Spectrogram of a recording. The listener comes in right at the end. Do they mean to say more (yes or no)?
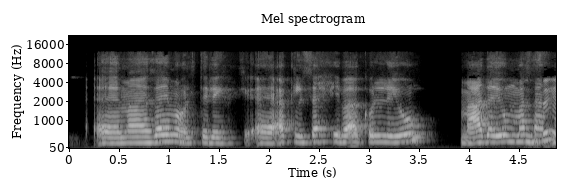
yes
